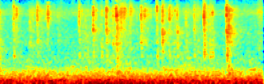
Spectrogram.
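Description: Rapid clicking of typing on a computer keyboard, with many quick keystrokes in an uneven, busy rhythm and no voices.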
